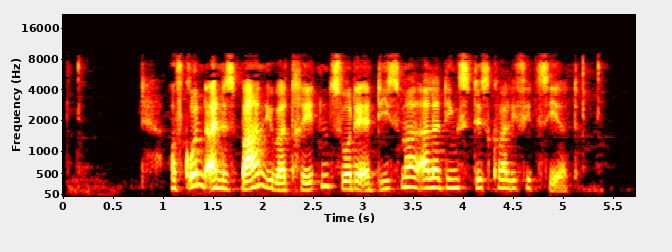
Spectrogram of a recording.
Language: German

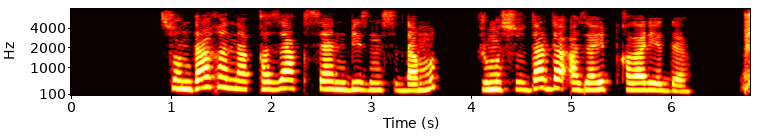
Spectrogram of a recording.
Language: Kazakh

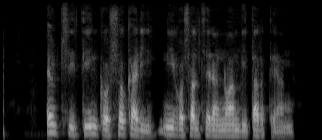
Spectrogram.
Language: Basque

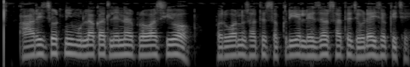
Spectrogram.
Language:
Gujarati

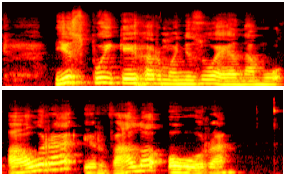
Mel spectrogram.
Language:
Lithuanian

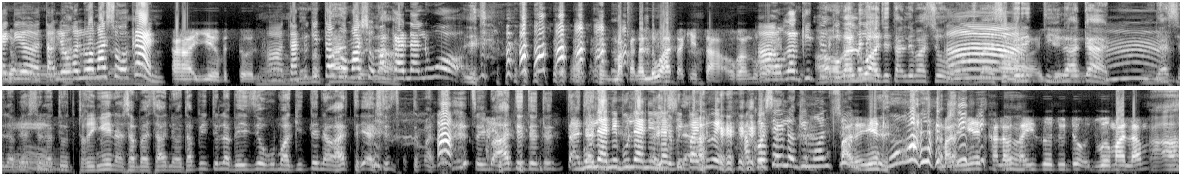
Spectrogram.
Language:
Malay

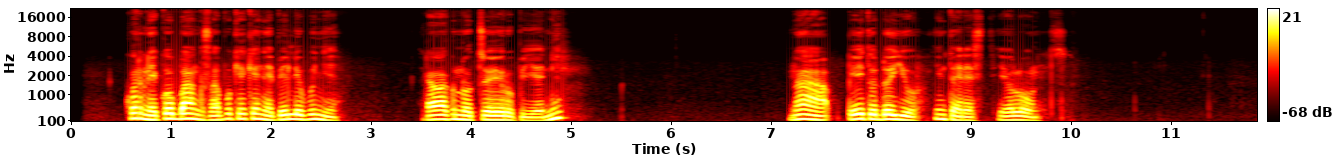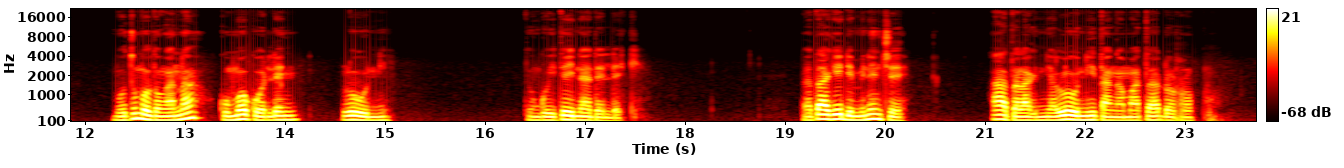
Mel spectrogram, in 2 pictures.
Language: Masai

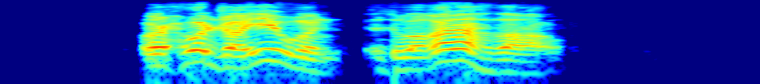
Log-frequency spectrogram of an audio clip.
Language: Kabyle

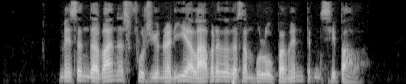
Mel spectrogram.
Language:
Catalan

